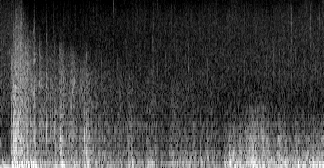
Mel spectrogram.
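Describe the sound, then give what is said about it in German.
Thunder rumbles through heavy, steady rain during a thunderstorm, with loud bursts near the start and again past the midpoint over a constant wash of downpour. “Wenn der Regen niederbraust, wenn der Sturm das Feld durchsaust”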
